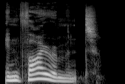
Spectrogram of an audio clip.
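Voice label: "environment", British English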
